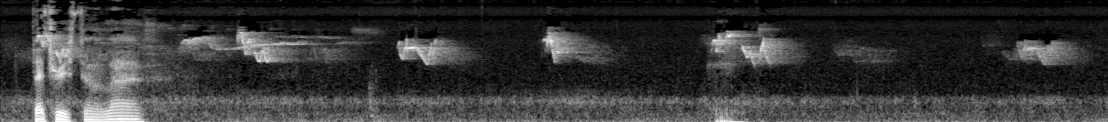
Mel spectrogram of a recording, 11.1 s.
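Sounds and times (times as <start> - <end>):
faint background hiss: 0.0 - 11.0
bird calling: 1.8 - 4.8, 7.1 - 8.9.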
